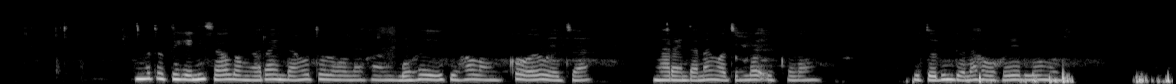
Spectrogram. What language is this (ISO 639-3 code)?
ukv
